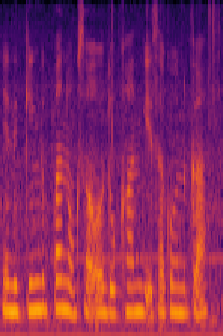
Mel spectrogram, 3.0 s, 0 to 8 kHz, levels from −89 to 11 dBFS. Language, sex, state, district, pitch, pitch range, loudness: Garo, female, Meghalaya, South Garo Hills, 230 Hz, 225-240 Hz, -16 LUFS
